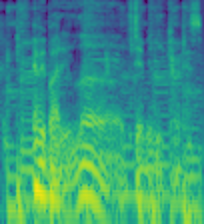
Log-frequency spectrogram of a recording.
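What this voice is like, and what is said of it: Exaggerated deep voice. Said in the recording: “I said it in such a deep voice”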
